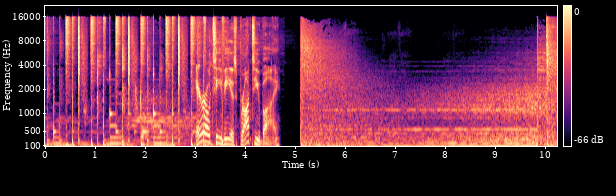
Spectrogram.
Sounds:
Speech, Music

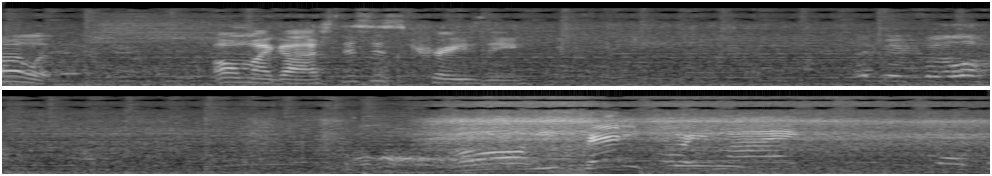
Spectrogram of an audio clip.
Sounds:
alligators

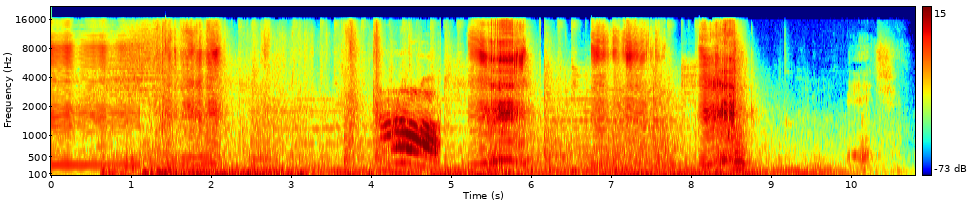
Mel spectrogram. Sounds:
inside a large room or hall, Music, inside a small room

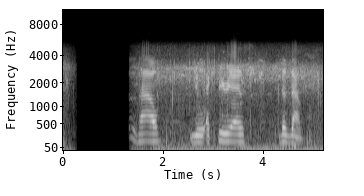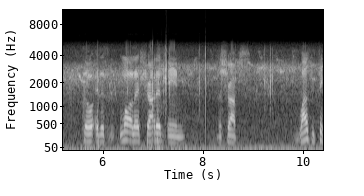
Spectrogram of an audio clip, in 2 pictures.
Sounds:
Speech, footsteps

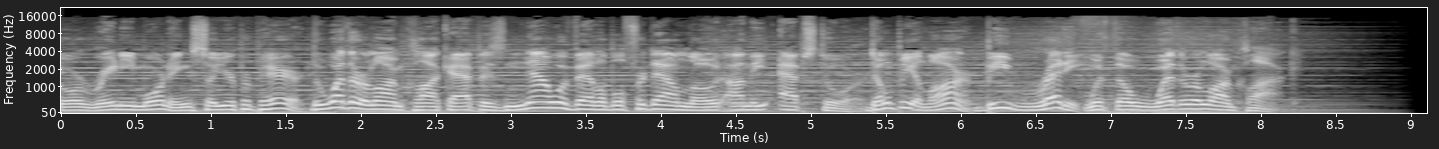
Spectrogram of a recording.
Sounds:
Speech, Music

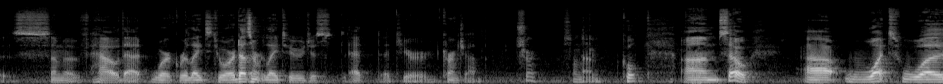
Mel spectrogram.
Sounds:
Speech

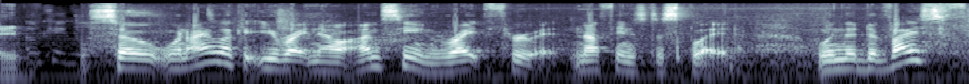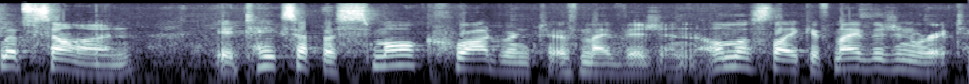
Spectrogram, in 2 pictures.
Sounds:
Speech

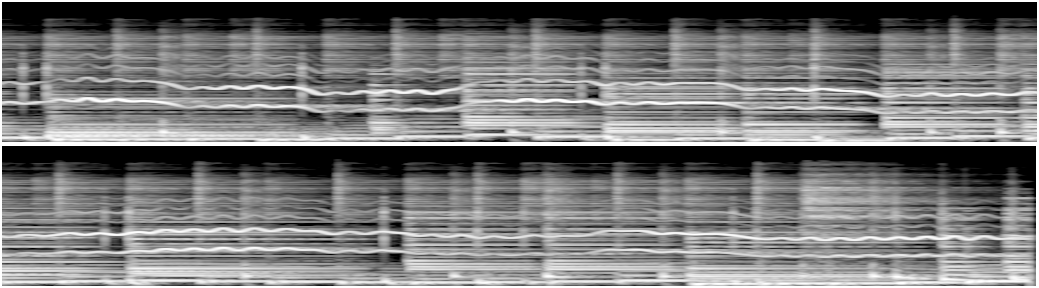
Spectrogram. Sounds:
Electric piano, Piano, Keyboard (musical)

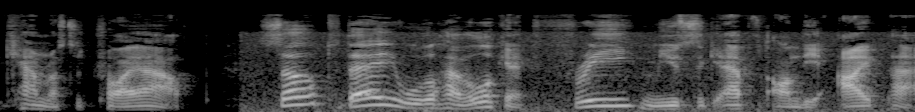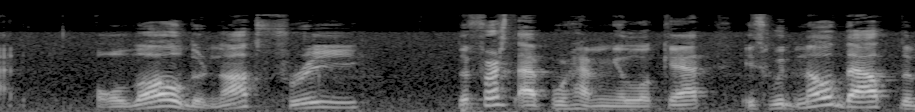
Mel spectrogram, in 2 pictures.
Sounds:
Speech

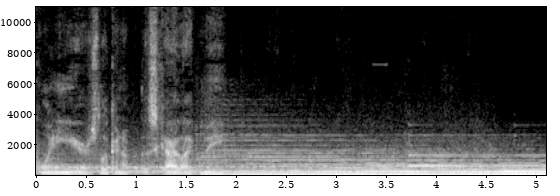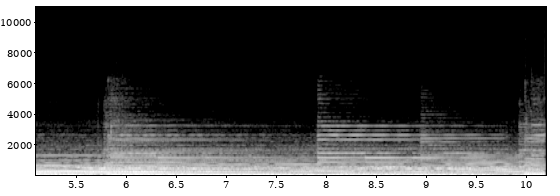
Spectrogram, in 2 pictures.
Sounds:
Music, Speech

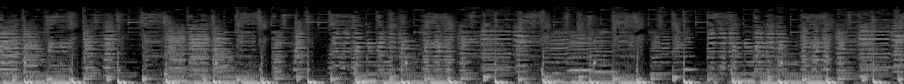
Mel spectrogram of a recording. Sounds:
Music

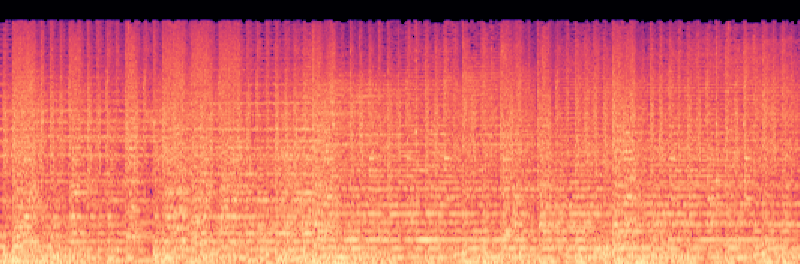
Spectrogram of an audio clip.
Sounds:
Music, Soundtrack music

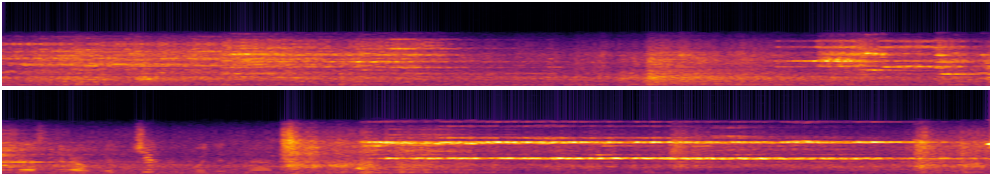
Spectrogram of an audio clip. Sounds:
Clickety-clack, Rail transport, train wagon, Train wheels squealing, Train

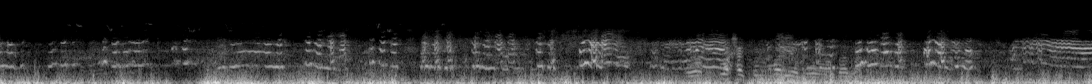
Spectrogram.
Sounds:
Whimper (dog), Speech

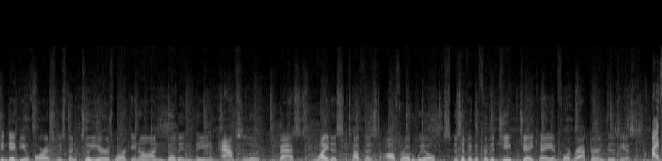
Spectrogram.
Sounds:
Speech, Music

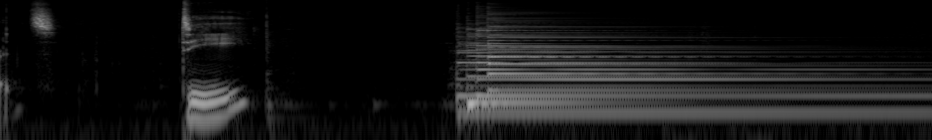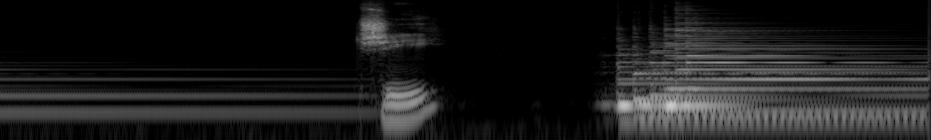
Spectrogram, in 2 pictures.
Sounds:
Music, Speech, Acoustic guitar

